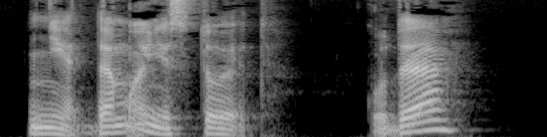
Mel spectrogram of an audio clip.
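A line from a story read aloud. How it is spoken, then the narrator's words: Desperate sigh. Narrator (Russian): Дамиан вздохнул в отчаянии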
